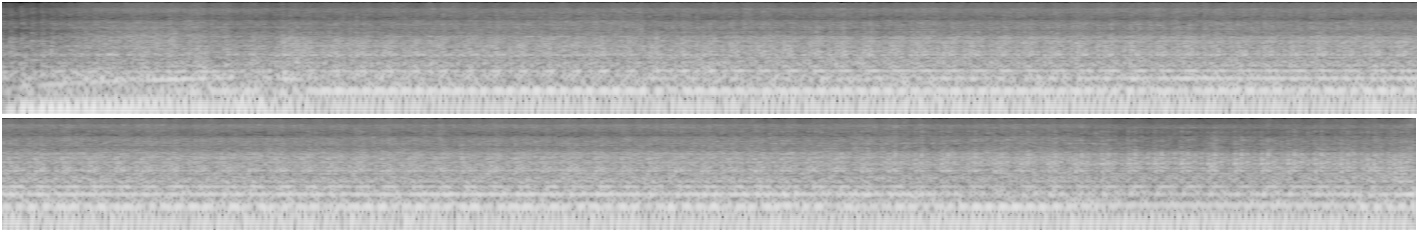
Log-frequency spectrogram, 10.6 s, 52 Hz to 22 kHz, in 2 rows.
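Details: John Deere skid steer diesel, believed 4-cylinder, with a dead battery, jump-started using a Goodall Start All 10,000 amp jump box: catches quickly and settles into a steady, even idle with no knocks or misses.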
